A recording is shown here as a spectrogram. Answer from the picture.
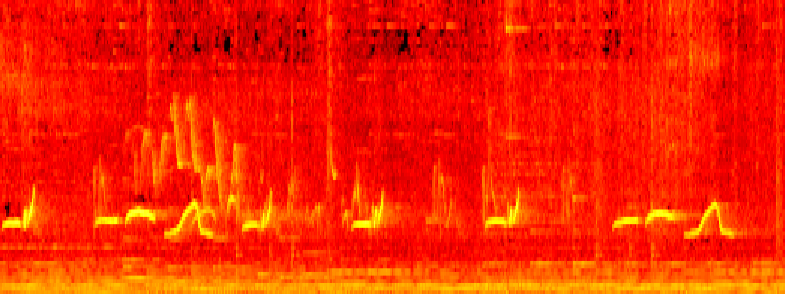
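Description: Slow instrumental background music of held, sustained notes, with bird chirps repeating over it throughout.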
